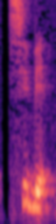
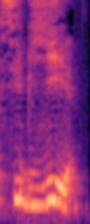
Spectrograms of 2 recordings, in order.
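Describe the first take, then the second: First: The final vowel is said as plain e. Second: The final vowel is said as ye. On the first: The speaker calls it right. "pengucapannya E" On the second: The speaker calls it wrong. "Tidak bisa sibye"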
